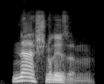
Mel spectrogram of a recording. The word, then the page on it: nationalism: British English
